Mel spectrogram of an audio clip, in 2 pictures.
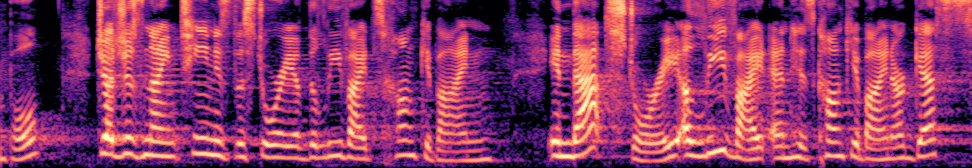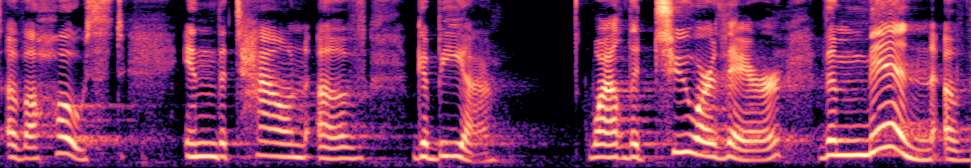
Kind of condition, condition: setting, large echoing room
